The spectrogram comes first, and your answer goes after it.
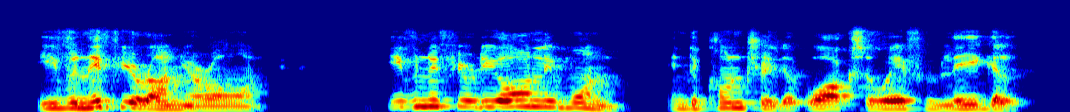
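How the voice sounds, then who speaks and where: A man with a rural Irish accent, lively intonation and a fairly quick pace. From rural Ireland. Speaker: activist guest. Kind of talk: casual chat.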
